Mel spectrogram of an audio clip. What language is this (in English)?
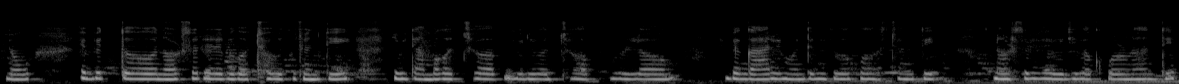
Odia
